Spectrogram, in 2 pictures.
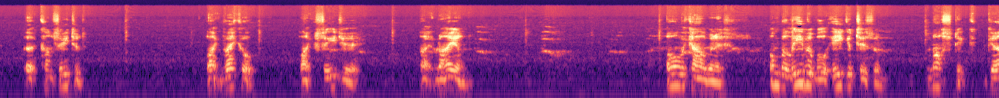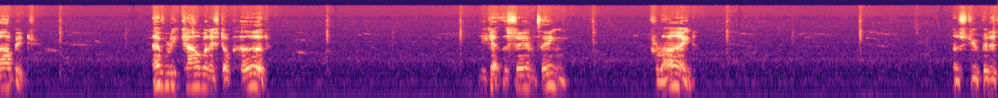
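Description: A middle-aged man speaks calmly in short bursts with pauses, heard through speakers.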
